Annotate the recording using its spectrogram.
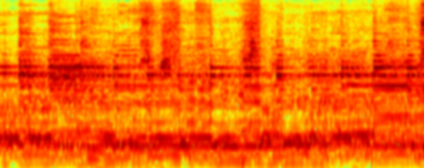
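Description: Live acoustic guitar playing in an instrumental passage of a Greek song, with a sustained melody line above it that slides in pitch a few times.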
